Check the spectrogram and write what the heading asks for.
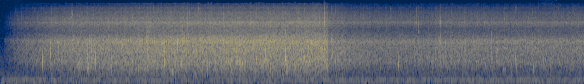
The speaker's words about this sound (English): Rain Sounds like the perfect storm, rain on window, rain on leaves, light rain, evening lake, rain on roof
